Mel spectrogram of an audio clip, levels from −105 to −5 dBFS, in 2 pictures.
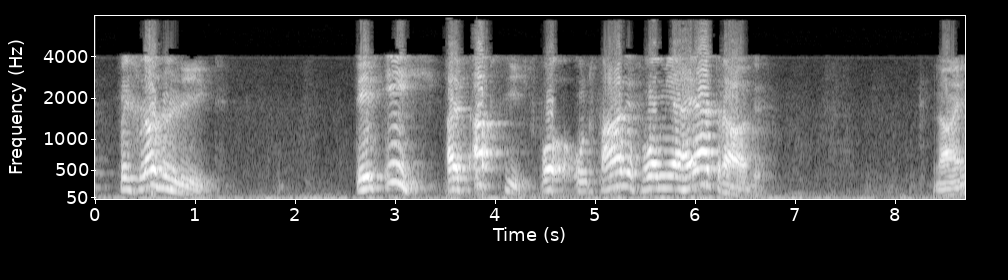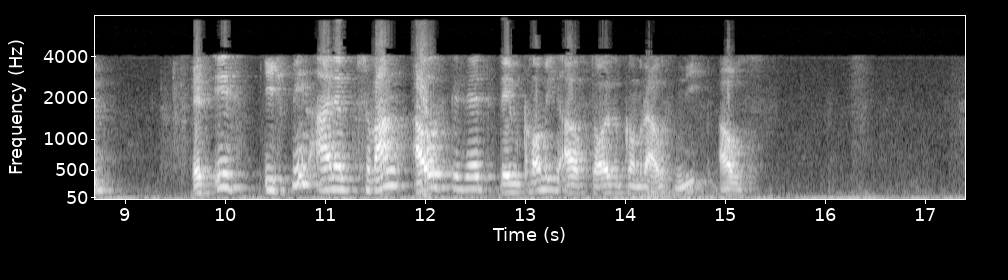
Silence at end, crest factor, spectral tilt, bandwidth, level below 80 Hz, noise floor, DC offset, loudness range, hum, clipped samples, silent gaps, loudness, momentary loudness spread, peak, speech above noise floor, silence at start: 0.05 s; 14 dB; -5.5 dB/octave; 7.6 kHz; -38 dBFS; -40 dBFS; under 0.1%; 9 LU; none; under 0.1%; none; -13 LUFS; 13 LU; 0 dBFS; 27 dB; 0.2 s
